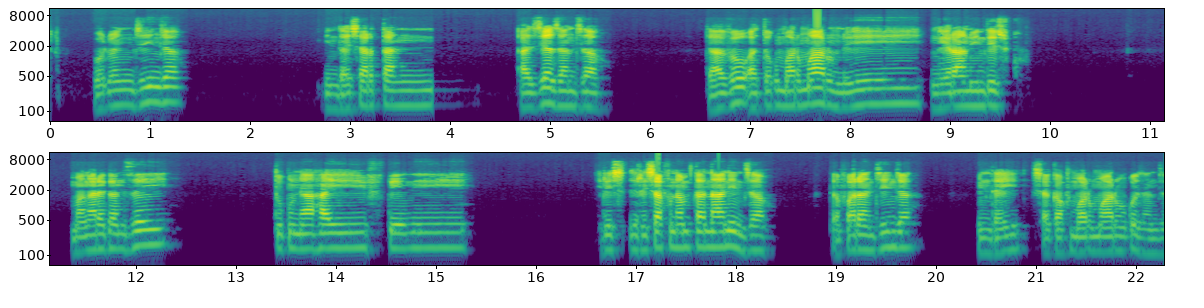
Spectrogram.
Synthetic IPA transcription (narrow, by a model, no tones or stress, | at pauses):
voluanind͡ʒiɳd͡ʒə | ind̪ajsaɾat̪an | aziazanizaɦu | d̪̥aavewʔat̪okumaɾumaɾunwe | ŋeɾanind̪ezu̥kʲu̥ | maŋaɾakʲanizaj | t̪ukunaɦajfi̥t̪eni | reresafunamit̪ananinizaɦu | d̪̥a̰faɾand͡ʒiɳd͡ʒə | ind̪ajsakafumaɾumaɾuakuzaniza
